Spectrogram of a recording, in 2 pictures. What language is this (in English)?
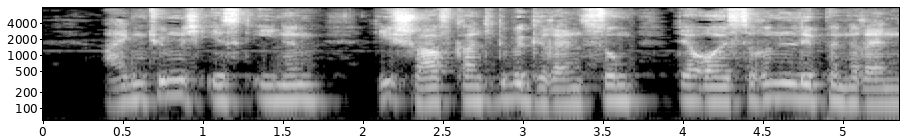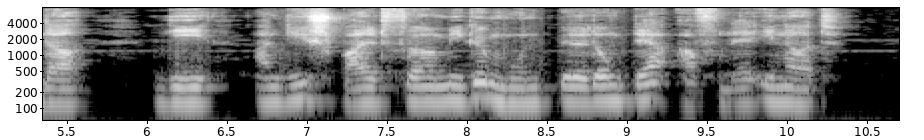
German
